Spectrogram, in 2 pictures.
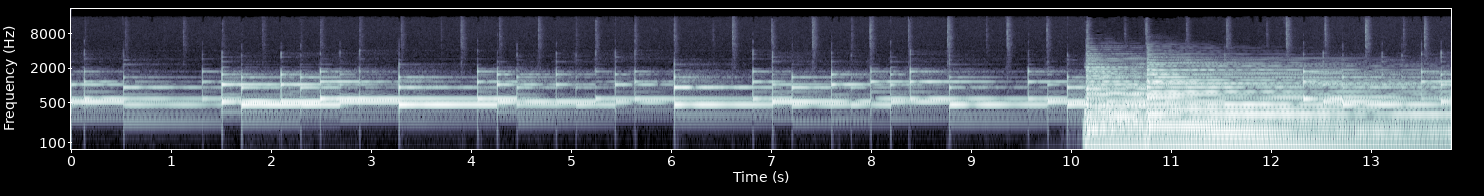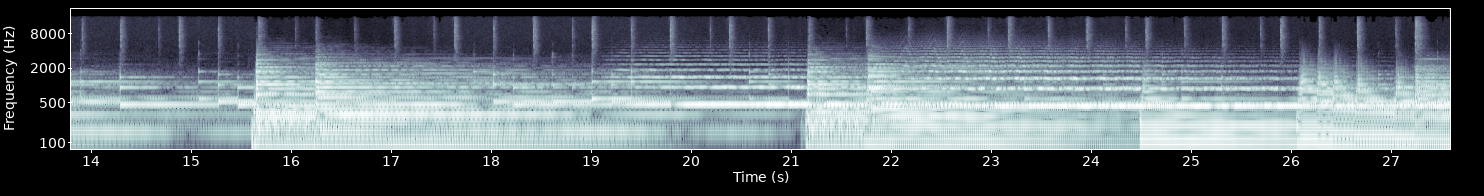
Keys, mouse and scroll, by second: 0.3 middle click, 1.4 click, 2.5 ctrl+click, 2.7 middle click, 3.9 middle click, 5.0 ctrl+click, 5.8 ctrl+e, 6.8 middle click, 6.8-7.5 scroll down 2, 12.6 click, 12.9 middle click, 13.3-14.5 scroll up 2, 13.5 middle click, 14.5 ctrl+click, 14.8 middle click, 15.6 ctrl+e, 16.3 middle click, 17.1 alt+click, 17.7 ctrl+e, 18.3-18.8 scroll down 4, 18.7 middle click, 19.0 scroll up 2, 19.3 middle click, 20.2 shift+middle click, 20.6 middle click, 21.9 middle click, 22.3 shift+middle click, 22.3-23.0 scroll up 3, 22.5 shift+middle click, 23.0 middle click, 23.8 click, 24.1 middle click, 25.5 ctrl+click.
